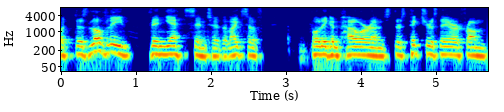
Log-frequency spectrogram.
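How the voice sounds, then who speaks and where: A man with an Irish accent, somewhat breathy, at a fairly quick pace with monotone, flat intonation. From Ireland, County Wicklow. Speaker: interviewer. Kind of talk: interview. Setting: online video event.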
